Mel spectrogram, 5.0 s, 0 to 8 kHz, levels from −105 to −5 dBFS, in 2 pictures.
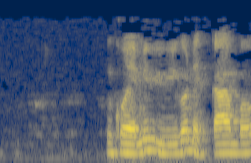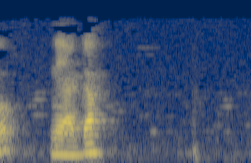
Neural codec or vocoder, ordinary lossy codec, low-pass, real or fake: none; MP3, 24 kbps; 7.2 kHz; real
